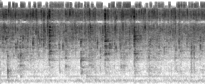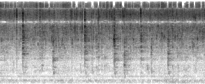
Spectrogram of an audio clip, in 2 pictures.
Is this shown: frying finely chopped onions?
yes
